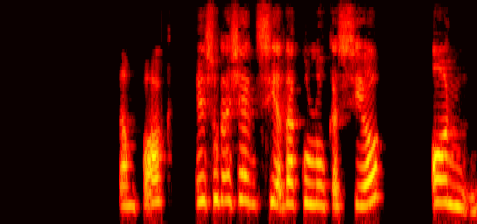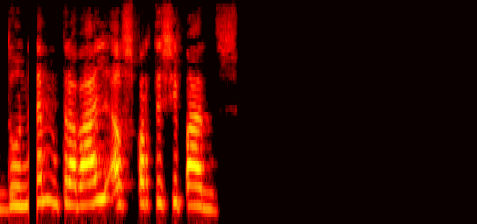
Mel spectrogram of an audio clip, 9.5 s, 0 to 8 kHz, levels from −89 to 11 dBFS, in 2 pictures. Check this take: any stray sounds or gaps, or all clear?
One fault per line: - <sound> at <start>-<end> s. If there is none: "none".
- dropout at 5.0-5.1 s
